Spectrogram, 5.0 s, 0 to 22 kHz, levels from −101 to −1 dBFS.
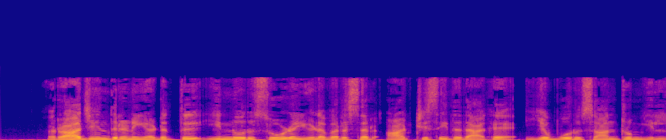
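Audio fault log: Throughout: AAC compression. The speech is dull and smeared with a warbling, fizzy edge on sibilants, and nothing sounds above 9.8 kHz. This is likely low-bitrate AAC-LC, about 32 kbps, starving the upper bands and lowering the cut-off.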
